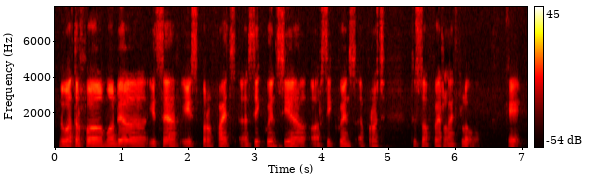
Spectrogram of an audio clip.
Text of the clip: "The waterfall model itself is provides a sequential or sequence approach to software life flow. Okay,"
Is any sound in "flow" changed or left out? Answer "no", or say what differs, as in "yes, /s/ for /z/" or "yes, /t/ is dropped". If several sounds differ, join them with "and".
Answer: no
